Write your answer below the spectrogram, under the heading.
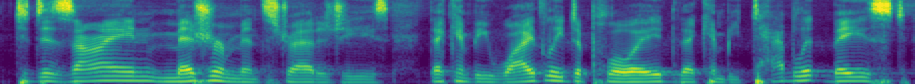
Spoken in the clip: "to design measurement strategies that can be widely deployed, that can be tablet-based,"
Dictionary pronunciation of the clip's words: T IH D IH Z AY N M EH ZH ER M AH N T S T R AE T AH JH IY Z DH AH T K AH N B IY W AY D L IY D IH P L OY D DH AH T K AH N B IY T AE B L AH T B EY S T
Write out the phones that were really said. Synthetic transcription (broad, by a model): T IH D IH Z AY N M EH ZH ER M AH N T S T R AE T AH JH IY Z DH AH T K AH N B IY W AY D L IY D IH P L OY D DH AH T K AH N B IY T AE B L AH T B EY S T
